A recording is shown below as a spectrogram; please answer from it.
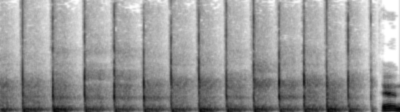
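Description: Hammer tapping on a piece of wood laid over a cut ABS pipe, a steady run of even blows about three a second, driving a grease seal down into an ATV's front steering knuckle against the new wheel bearing.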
